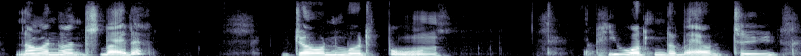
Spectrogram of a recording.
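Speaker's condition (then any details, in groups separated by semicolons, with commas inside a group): Cerebral palsy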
